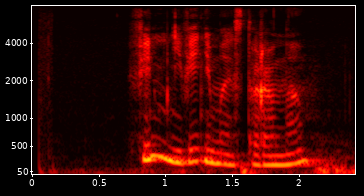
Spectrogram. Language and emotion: Russian, neutral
